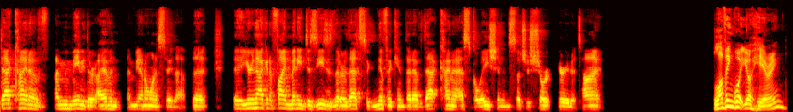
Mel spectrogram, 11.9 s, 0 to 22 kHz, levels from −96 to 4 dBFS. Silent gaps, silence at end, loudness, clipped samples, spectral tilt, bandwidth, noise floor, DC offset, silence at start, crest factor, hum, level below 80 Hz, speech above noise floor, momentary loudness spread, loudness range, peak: 0.73-0.80 s, 1.83-1.89 s, 2.79-2.87 s, 3.14-3.19 s, 3.35-3.49 s, 8.28-8.36 s, 9.06-10.68 s; 0.1 s; -23 LUFS; under 0.1%; -4.5 dB/octave; 17 kHz; under -90 dBFS; under 0.1%; 0 s; 20 dB; none; -70 dBFS; over 67 dB; 8 LU; 3 LU; -4 dBFS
